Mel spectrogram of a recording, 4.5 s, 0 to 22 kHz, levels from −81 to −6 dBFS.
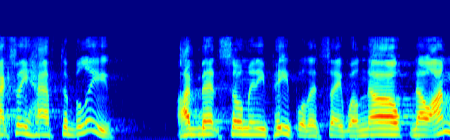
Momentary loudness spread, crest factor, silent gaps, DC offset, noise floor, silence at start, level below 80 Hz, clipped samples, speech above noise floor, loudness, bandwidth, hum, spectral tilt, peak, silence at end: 12 LU; 18 dB; none; under 0.1%; -73 dBFS; 0 s; -70 dBFS; under 0.1%; 46 dB; -28 LUFS; 7.6 kHz; none; -5.5 dB/octave; -10 dBFS; 0 s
